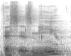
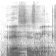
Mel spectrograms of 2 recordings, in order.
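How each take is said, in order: First: The voice is clear without vocal fry. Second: The voice is creaky with vocal fry. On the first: "without vocal fry" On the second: "this is me normal, like with vocal fry"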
